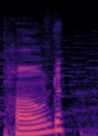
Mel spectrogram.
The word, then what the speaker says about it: pwn: it correctly yes indeed is pronounced Pond but I always pronounce it as Pond cuz when I was a kid and I read it for the first time I never knew how it supposed to be pronounced and so now as an adult I still say pond it's most certainly pwn though get pound ma'am someone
